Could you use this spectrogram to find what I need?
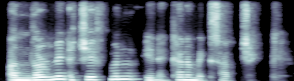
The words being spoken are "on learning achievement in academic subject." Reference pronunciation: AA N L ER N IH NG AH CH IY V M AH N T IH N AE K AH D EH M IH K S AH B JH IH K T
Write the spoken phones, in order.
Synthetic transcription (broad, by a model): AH N L ER N IH NG AH CH IY V M AH N T IH N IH K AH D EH M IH K S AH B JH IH K T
